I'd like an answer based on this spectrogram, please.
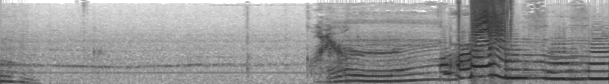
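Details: Harold, a dog, howling along with a passing fire engine siren: after a faint steady siren tone, a long rising howl swells midway and holds as a sustained wavering note, with a brief noisy burst near the end.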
